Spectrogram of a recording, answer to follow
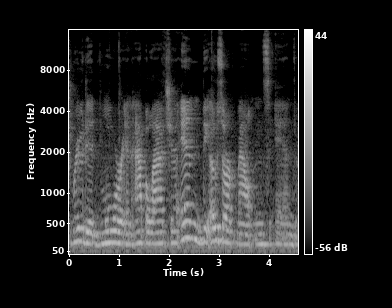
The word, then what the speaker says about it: Appalachia: they pronounce it is Appala, the way you Appalachia. kind of like I've got an apple here and I'm going to throw an apple at you.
